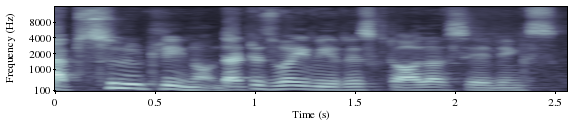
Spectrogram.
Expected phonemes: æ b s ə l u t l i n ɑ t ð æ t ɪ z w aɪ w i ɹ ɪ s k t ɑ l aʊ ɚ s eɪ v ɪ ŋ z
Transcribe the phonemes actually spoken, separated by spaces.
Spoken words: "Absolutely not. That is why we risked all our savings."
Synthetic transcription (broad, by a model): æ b s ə l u t l i n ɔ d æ t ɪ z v aɪ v i ɹ ɪ s k t ɑ l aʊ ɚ s eɪ v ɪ ŋ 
